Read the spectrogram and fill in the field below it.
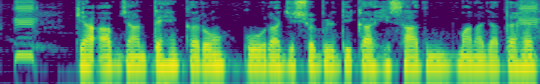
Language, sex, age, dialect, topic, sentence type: Hindi, male, 31-35, Garhwali, banking, statement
